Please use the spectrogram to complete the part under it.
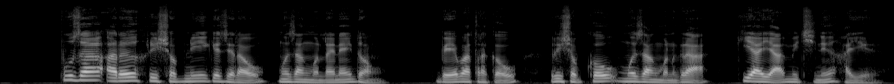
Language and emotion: Bodo, neutral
